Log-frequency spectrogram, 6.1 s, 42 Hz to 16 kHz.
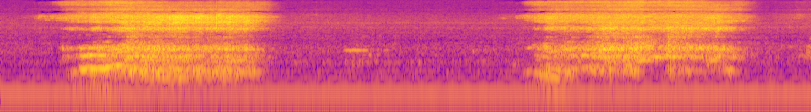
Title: Sleeping Girl Loud Snoring (ARS) Part 1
